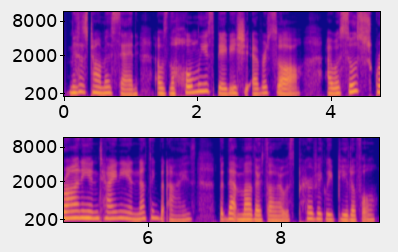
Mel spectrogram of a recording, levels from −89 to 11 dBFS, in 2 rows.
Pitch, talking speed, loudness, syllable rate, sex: 215 Hz, 185 wpm, -18 LUFS, 5.2 syllables/s, female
